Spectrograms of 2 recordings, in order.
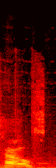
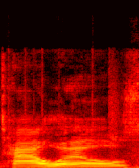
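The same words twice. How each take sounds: First: The word is said very quickly and briskly. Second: The word is said slowly and drawn out. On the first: It saves time. The speaker calls it right. "just real, real quick, real swift" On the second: It wastes time. The speaker calls it wrong. "that would ruin the whole purpose of it"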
